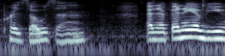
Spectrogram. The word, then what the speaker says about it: prazosin: It's called prazosin.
